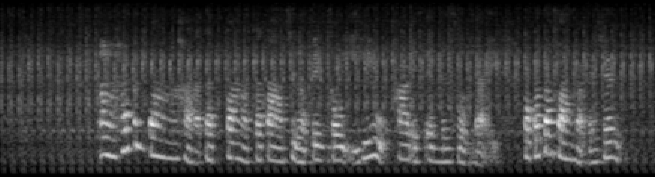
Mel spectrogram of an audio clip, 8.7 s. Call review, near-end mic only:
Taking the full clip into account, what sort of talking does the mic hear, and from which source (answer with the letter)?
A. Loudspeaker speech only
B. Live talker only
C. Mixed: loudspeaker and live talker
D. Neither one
A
